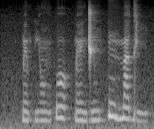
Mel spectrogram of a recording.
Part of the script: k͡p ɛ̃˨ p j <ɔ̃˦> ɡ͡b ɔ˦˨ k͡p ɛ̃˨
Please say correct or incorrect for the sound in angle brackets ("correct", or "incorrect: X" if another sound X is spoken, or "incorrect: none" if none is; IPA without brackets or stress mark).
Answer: incorrect: ɔ̃˨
